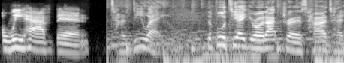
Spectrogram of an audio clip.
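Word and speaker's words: Thandiwe: She said we were saying her name wrong. We have been. Tandy Way.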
